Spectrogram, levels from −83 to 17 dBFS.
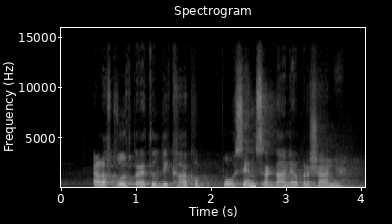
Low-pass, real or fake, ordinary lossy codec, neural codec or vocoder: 14.4 kHz; fake; none; codec, 32 kHz, 1.9 kbps, SNAC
